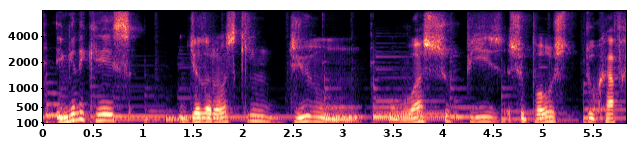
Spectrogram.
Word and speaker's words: Jodorowsky: Uh, yeah, Jodorowsky.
